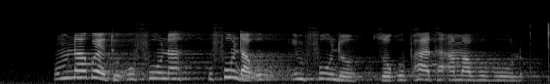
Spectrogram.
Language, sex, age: South Ndebele, female, 29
